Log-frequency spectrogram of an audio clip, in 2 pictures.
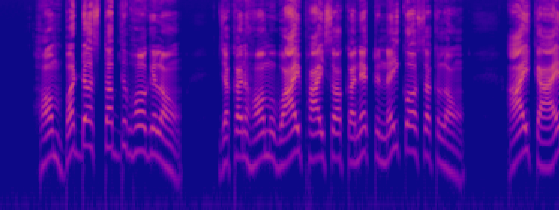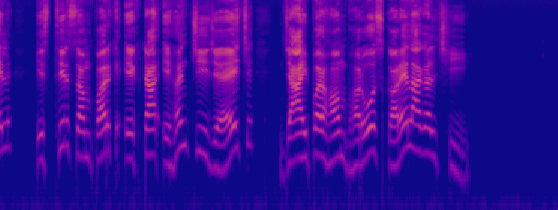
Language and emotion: Maithili, surprised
